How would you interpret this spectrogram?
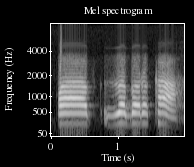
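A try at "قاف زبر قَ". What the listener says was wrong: qaf is pronounced more full mouth please qaf zabar ق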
